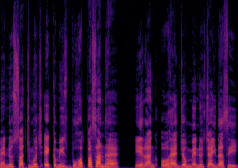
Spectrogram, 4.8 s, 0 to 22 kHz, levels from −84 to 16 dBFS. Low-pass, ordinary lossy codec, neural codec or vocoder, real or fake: none; none; none; real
